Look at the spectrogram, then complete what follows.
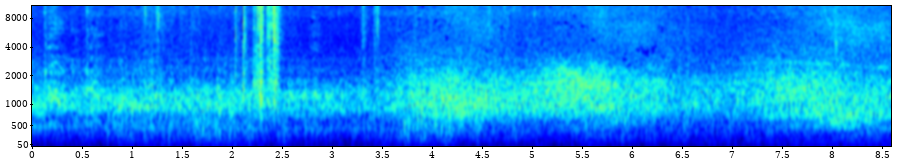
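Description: Cars passing on the road alongside, their noise swelling and fading several times. A short rattle of sharp clicks comes about two seconds in.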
